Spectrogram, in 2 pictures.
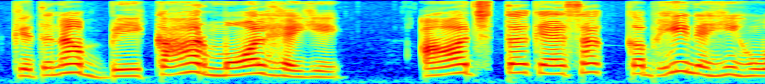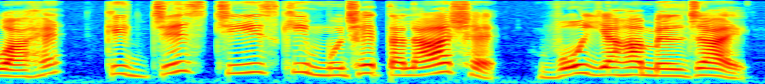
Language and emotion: Hindi, angry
